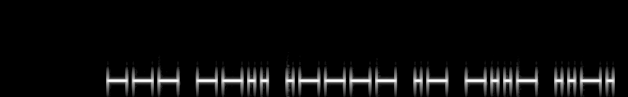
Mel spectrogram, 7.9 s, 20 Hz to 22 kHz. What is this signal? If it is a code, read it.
Morse code, heard as a keyed tone, about 15 wpm, 700 Hz. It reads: OZ1AXF
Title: DXCC-100 Call Signs - 6 Characters - 15wpm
